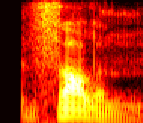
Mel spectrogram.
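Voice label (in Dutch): "vallen", Dutch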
